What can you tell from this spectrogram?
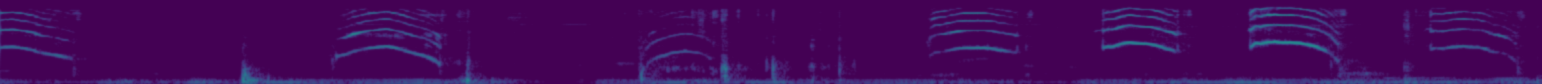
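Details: Kittens calling for their mother with a series of high, arching meows, some brief and some drawn out, about six calls with soft thumps and handling noises and a low background hum between them.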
